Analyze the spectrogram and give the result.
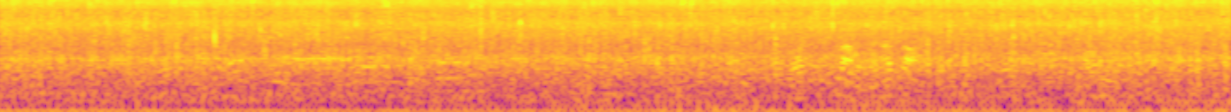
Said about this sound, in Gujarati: લાઈવ વરસાદ જોઈ શકો છો તમે, વરસાદ ફૂલ વધ્યો છે.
